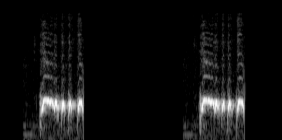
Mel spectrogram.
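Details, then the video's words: Loud local zebra dove in full song, giving two brief bursts of quick, pulsed cooing notes about two seconds apart, each lasting roughly half a second and sounding somewhat rough and distorted, with silence between them. "PERKUTUT LOKAL GACOR SUARA BESAR"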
